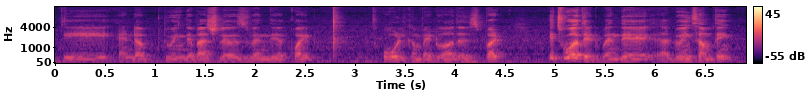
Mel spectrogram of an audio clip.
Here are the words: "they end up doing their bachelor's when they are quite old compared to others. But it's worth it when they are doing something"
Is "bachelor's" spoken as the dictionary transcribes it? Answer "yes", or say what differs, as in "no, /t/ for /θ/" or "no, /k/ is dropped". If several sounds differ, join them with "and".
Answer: yes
